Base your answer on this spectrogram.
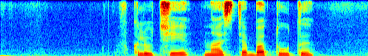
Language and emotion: Russian, neutral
